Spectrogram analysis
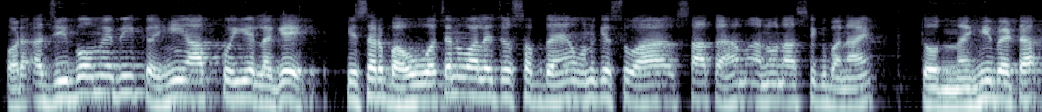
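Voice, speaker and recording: Male teacher going thru spelling words, slightly high voice, lots of reverb, patient. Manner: patient, corrects pronunciation, calls students "beta" and "friends". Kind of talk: exam-prep language lesson. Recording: long reverb.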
